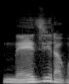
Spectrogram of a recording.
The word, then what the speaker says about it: 乃至: 넷 자와이를 g자로 보이죠 그래서 내지라고 합니다 내가 장음으로 발음 된다면 내지 이렇게 되겠죠 내지가 과연 무엇일까요 자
